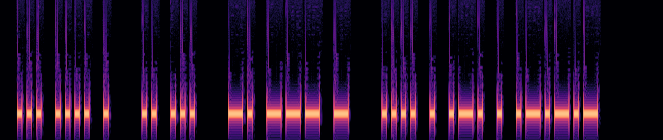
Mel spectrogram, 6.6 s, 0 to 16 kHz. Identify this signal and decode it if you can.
Morse code, heard as a keyed tone, about 25 wpm, 700 Hz. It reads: SHE IS NOT HERE.
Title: Sentences from Top 1000 Words - Review Part 3 - 25wpm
